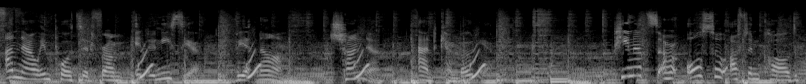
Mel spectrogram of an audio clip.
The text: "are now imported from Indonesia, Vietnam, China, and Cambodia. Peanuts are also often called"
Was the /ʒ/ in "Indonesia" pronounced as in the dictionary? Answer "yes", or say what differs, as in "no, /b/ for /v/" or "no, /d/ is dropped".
no, /s/ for /ʒ/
